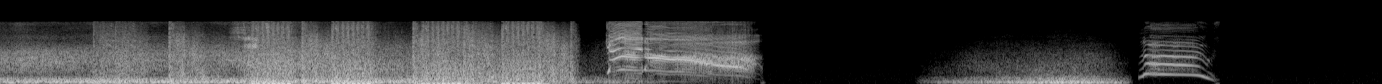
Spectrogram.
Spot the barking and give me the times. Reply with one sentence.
The barking can't be heard in this clip.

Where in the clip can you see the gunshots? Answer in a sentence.
You can hear the gunshots from 0.9 to 5.8 s.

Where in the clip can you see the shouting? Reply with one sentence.
You can hear the shouting from 2.3 to 2.7 s, from 6.0 to 7.6 s and from 11.4 to 12.2 s.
